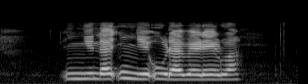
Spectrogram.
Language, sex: Venda, female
